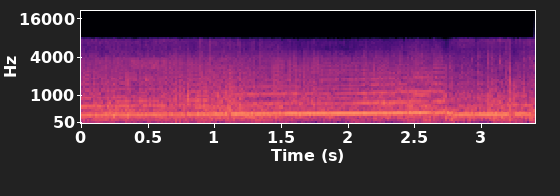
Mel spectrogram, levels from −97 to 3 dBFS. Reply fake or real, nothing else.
fake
